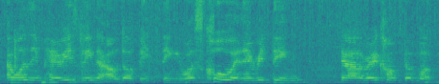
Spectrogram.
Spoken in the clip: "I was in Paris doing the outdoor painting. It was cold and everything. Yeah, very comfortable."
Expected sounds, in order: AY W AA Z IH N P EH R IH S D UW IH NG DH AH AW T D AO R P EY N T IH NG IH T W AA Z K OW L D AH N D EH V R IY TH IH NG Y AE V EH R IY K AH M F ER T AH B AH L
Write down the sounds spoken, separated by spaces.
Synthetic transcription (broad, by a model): AY W AA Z IH N P EH R IH S D UW IH NG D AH AW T D AO P EY N T IH NG IH T W AA S K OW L AH N EH V R IY T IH NG Y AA V EH R IY K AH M F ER T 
